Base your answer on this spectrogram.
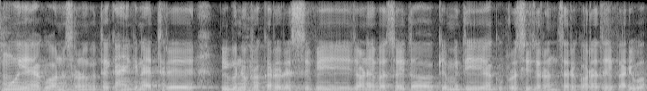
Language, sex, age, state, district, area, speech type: Odia, male, 30-45, Odisha, Khordha, rural, spontaneous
